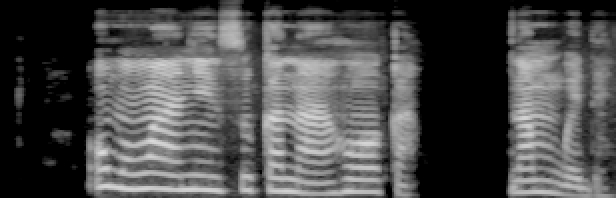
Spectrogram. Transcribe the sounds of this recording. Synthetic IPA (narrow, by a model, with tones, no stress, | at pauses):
ʊ˦mʊ˨ŋʷaː˦a˨ɲɪ˦n̩˨su˦ka˦na˨a˨ɦʊ˦ɔ˦ka˨ | na˨ŋ͡m̩˦ɡ͡be˨de˨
